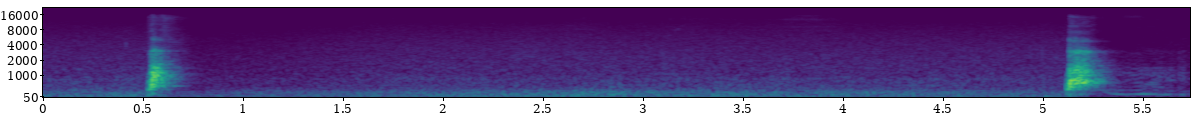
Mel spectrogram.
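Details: Barking at thunder, a pug in Saitama, Japan, 6 May 2020, lets out two loud, abrupt single barks about four and a half seconds apart, with faint low background noise between them.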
